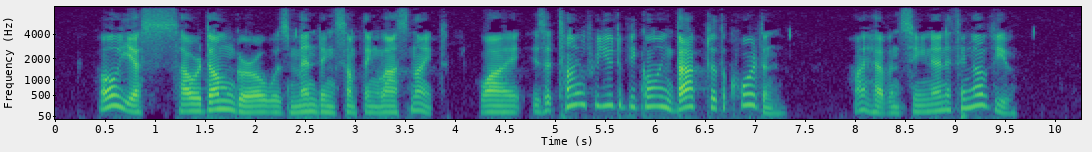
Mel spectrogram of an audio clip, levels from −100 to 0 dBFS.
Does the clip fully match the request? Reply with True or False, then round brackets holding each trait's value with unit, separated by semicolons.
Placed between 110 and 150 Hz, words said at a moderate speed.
True (135 Hz; 170 wpm)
